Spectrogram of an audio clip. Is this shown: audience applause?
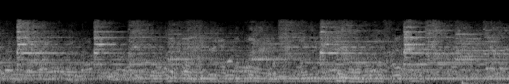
no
